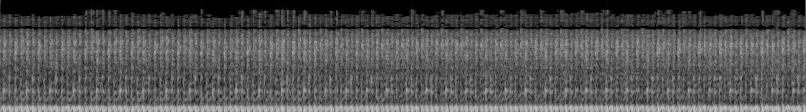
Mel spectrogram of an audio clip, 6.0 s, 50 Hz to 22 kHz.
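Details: Mazda 626 first start after cylinder head reassembly, rest of exhaust not connected, oil overfilled: low idle with uneven lumpy pulse, slight speed wavering and vibration. Owner suspects O2 sensor misreading the open exhaust, possibly old gas. Rough fluctuating idle.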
